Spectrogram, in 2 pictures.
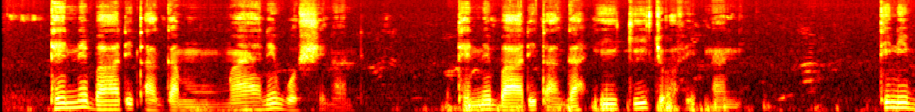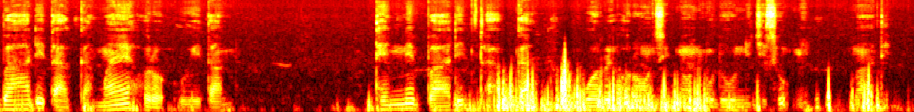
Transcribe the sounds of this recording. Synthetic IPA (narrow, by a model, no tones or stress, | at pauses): t̪ɛnːɛbaːd̪ɪt̪ʼɐɡːɐmɐjɐnɛwɔʃːɪnɐnːɛ | t̪ʰɛnːɛbaːd̪ɪt̪ʼɐɡːɐhiːkːiːt͡ʃːɔɐfɪ̰nanːɛ | t̪ɪnɪbaːd̪ɪt̪ʼɐɡːɐmɐjɛhɔɾɔ̰ʔʊjɪt̪ɐnːɔ | t̪ʰɛnːɛbaːd̪ɪt̪ʼɐ̰ɡːɐwɔrːɛhɔɾoːnsɪnɔnʊd̪uːnːɪt͡ʃɪsʊʔɪma̰ːt̪ɛ̥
